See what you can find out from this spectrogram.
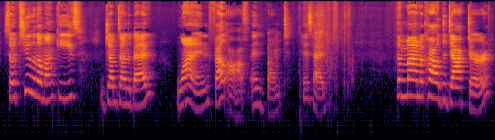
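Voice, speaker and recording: A woman with a high, bright voice hosts a children's storytime in an echoey room. She reads a picture book aloud with deliberate, singsong phrasing aimed at little listeners. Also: very animated, slight background noise.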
